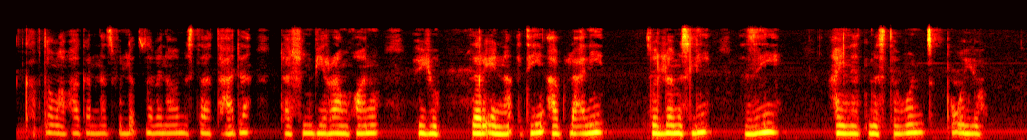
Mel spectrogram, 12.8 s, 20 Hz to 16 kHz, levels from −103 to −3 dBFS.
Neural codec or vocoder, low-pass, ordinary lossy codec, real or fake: none; 7.2 kHz; Opus, 64 kbps; real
